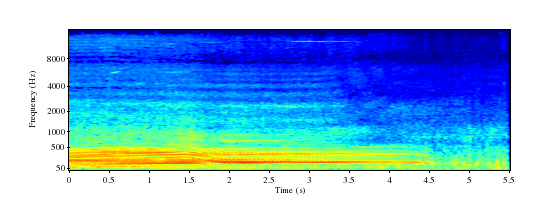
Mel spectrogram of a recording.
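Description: A muscle car's engine roars loudly as it accelerates away and shifts gear.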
